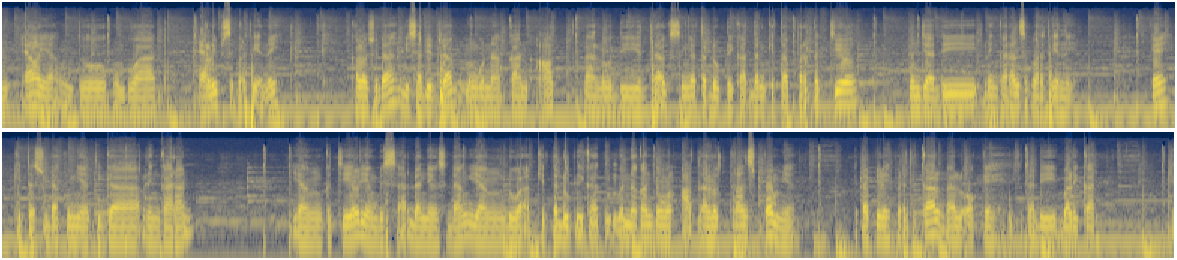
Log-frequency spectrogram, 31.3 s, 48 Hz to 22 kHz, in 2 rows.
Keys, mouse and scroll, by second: 0.5 v, 1.3-3.1 drag, 23.7 typing, 29.0-31.0 drag, 31.2 space.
